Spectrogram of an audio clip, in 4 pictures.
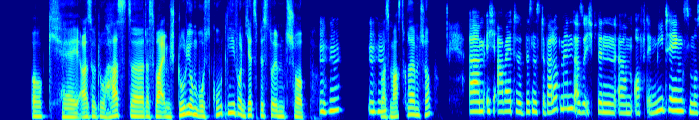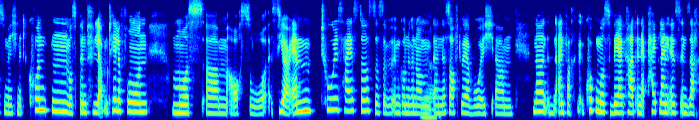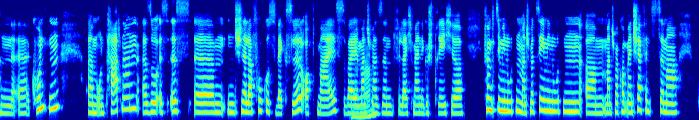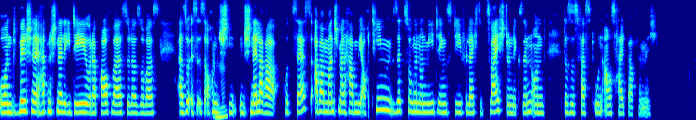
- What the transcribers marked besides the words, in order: in English: "Business Development"; put-on voice: "CRM"; in English: "Tools"
- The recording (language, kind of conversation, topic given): German, advice, Wie kann ich meine Konzentration bei Aufgaben verbessern und fokussiert bleiben?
